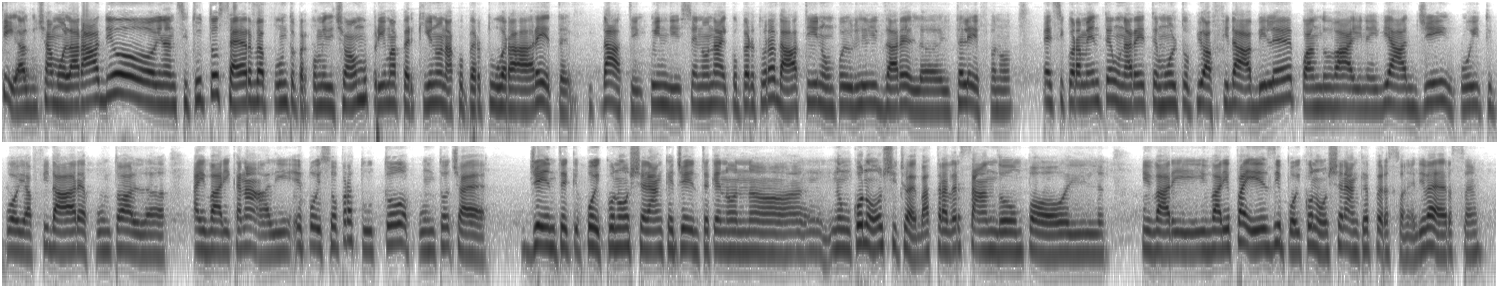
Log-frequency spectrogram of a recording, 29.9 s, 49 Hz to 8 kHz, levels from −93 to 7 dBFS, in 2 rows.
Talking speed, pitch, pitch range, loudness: 165 wpm, 185 Hz, 175-205 Hz, -16 LUFS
